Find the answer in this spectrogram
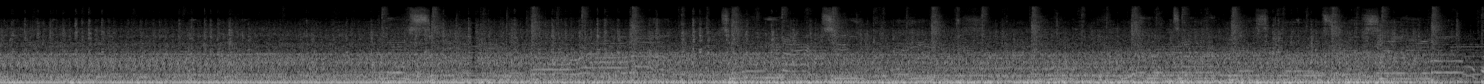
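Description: Tractor engine running steadily while pulling a manure spreader as it throws manure across the field, with scattered short clicks and clatter from the spreader. Faint background music plays underneath.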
